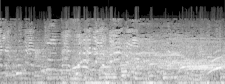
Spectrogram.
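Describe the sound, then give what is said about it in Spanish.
A loud, rising scream from a singer performing live cuts through a dense, cheering concert crowd, with overlapping shouts and whoops filling the space throughout before the high cry peaks near the end. “Híjole, se aventó un grito bastante cotorro.”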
